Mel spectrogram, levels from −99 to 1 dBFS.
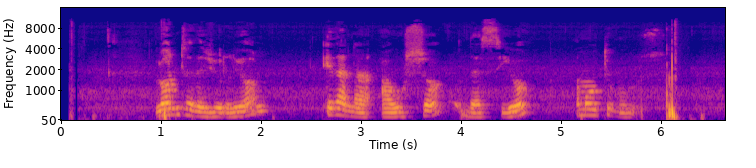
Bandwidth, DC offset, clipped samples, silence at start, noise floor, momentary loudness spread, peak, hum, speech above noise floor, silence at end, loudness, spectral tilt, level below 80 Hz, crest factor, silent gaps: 11 kHz; under 0.1%; under 0.1%; 0.1 s; -53 dBFS; 13 LU; -4 dBFS; none; 27 dB; 0.25 s; -27 LUFS; -6.5 dB/octave; -58 dBFS; 24 dB; none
